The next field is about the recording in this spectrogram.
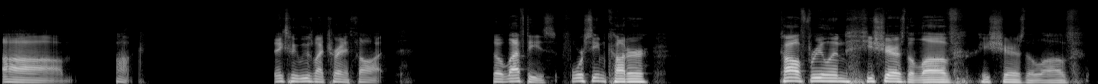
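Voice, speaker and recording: A man's voice: medium pitch, expressive, takes it slowly, pauses often, smooth, no room sound. Rambling man, dry close mic. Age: 30s. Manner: rambling, filler-heavy, with mild swearing. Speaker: sports betting host. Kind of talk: casual chat.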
